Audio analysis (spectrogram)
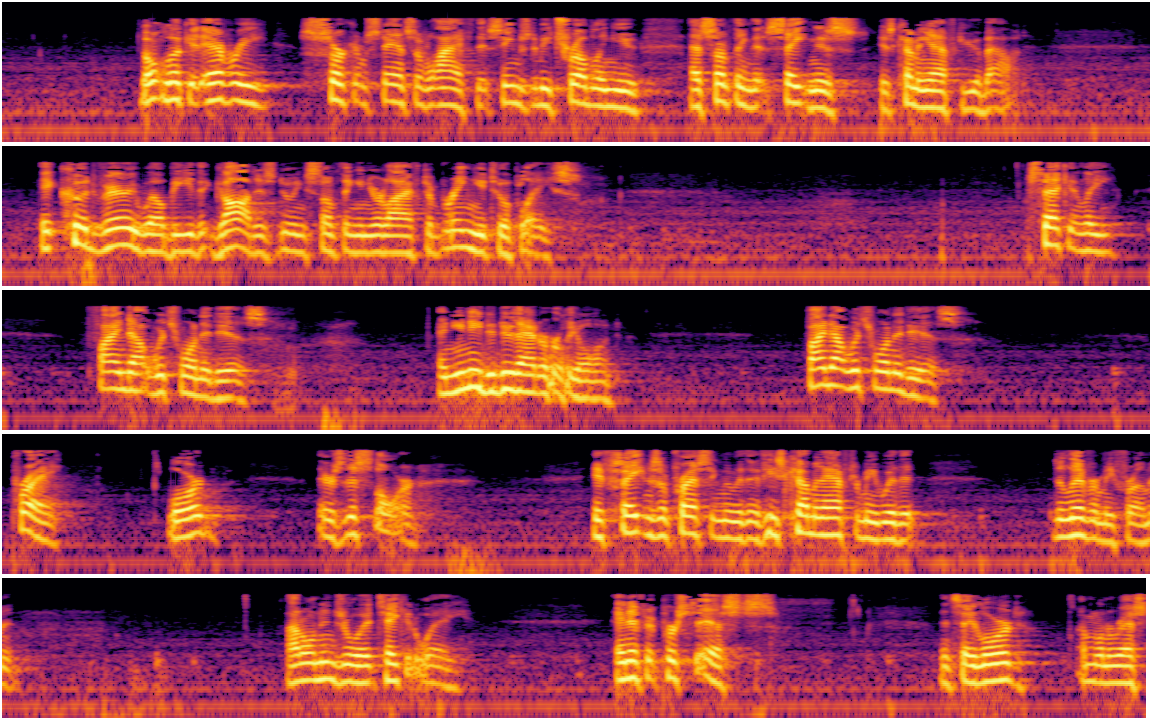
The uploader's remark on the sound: Ketha Heights Baptist Church ~ Live Broadcast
